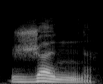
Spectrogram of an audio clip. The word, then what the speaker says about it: jeune: Jeune, final E not pronounced, but then EU together, jeune, jeune.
